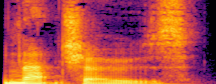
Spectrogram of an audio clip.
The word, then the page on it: nachos: British English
